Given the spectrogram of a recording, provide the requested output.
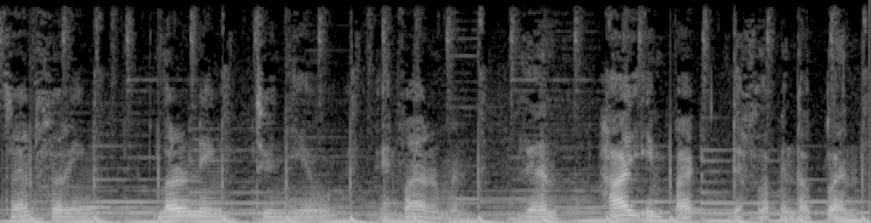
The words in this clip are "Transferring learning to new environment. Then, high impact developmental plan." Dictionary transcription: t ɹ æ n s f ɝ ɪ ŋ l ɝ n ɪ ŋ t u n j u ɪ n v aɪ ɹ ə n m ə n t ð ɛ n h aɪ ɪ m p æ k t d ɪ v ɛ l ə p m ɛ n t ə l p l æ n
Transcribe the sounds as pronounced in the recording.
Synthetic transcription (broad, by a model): t ɹ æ n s f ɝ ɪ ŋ l ɝ n ɪ ŋ t u n j u ɪ n v aɪ ɹ ə n m ə n t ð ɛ n h aɪ ɪ m p æ k t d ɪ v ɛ l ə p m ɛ n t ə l p l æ n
